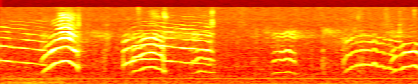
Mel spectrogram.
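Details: Angry mother cat protecting her kittens among strays on the street; four clear, sharply arched meows, the first two loud and rising steeply, the later ones shorter and softer, over a low steady hum.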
